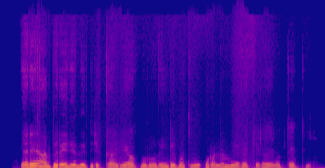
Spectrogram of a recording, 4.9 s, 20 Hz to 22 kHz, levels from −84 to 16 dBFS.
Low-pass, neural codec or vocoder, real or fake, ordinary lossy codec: none; codec, 44.1 kHz, 2.6 kbps, DAC; fake; none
